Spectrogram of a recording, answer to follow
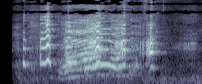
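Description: A high-pitched, excited voice, most likely a child squealing, with a few short sharp sounds.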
